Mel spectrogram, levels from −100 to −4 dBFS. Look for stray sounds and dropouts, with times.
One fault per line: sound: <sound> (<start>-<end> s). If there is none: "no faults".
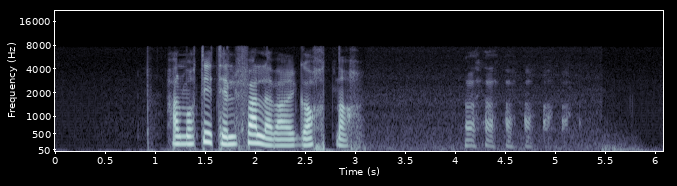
sound: laugh (4.1-5.3 s)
